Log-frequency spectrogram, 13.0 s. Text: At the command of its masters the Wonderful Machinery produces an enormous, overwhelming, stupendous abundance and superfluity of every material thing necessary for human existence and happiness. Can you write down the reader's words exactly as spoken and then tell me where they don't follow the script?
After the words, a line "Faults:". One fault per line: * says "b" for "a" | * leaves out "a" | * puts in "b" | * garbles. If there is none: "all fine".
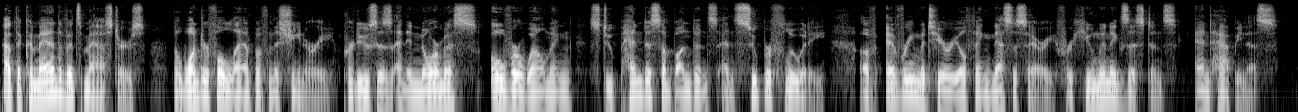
At the command of its masters the Wonderful Lamp of Machinery produces an enormous, overwhelming, stupendous abundance and superfluity of every material thing necessary for human existence and happiness.
Faults:
* puts in "Lamp of"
